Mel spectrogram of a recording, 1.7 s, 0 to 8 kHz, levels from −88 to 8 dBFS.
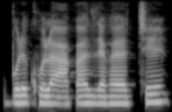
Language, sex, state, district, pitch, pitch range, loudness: Bengali, male, West Bengal, Dakshin Dinajpur, 155 Hz, 150-165 Hz, -17 LUFS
